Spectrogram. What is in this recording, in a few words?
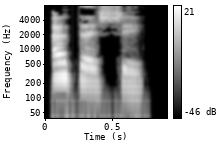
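"attache", French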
